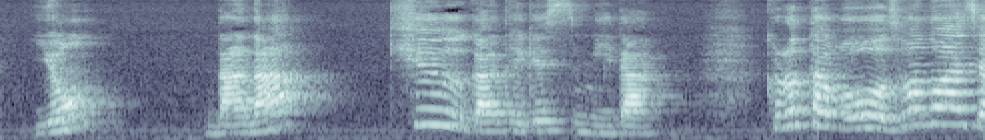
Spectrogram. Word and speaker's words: よん: 한자로 죽을 4자를 써 놓고 읽어보라고 하면 시라고 발음하거나 시보다는 용 쪽을 더 선호하는 편입니다 자 그리고 치를 읽을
